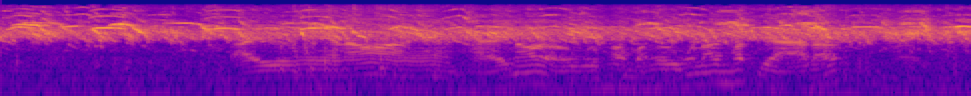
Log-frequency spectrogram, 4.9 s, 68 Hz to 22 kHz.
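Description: A flock of 24-day-old chicks peeping: many short, high, falling calls overlapping in a dense, unbroken chorus.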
